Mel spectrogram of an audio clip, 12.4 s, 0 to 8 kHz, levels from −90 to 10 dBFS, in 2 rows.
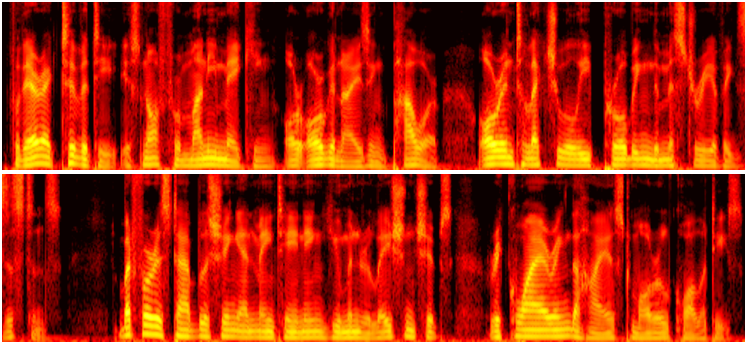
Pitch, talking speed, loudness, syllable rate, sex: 95 Hz, 145 wpm, -21 LUFS, 5.8 syllables/s, male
